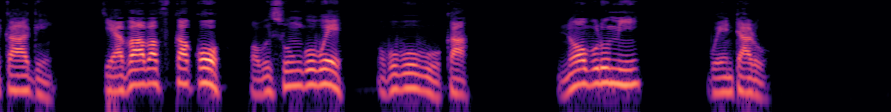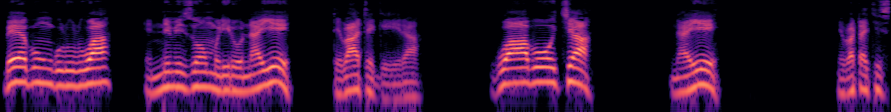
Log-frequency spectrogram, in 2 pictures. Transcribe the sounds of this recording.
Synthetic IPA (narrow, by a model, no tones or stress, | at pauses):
kaɡḛ | cejavaːβafu̥kako̞ː | βusuːŋɡuβwe̞ | oβuβuβuːka̰ | no̞ːβulumi | βwe̞ːntalo̰ | βe̞ːβuːŋɡululwa | enːimizo̞ːmuliɾo̞naje̞ | te̞βate̞ɡe̞̰ːɾa̰ | ɡwaːβo̞ːca | naje̞ | neβataci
